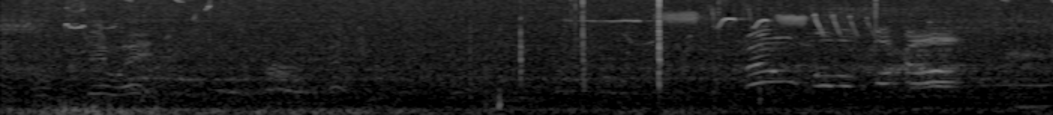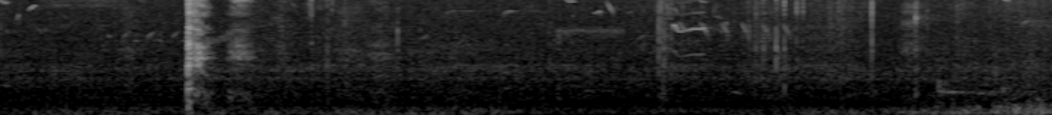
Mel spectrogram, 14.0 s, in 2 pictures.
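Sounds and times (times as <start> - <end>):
bird chirps: 0.0 - 1.6, 3.7 - 8.8, 9.7 - 12.3.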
